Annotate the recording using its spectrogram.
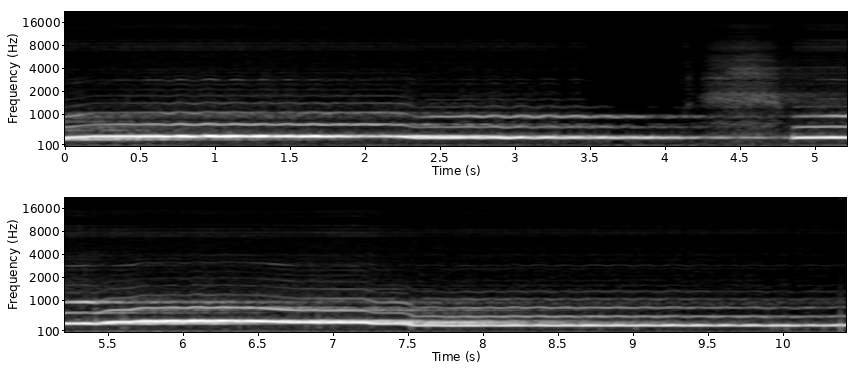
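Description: A single voice humming a slow melody in long held notes, with a quick breath about four and a half seconds in.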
